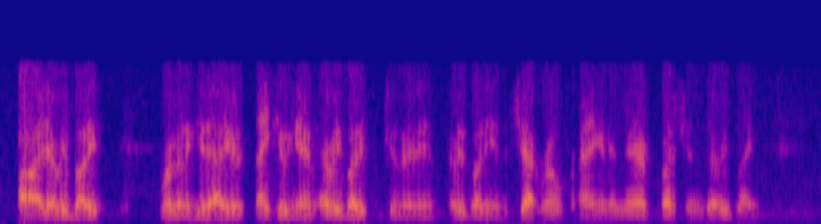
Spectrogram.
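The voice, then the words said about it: Hoarse, strained, failing voice. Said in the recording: “I can barely talk. I'm losing my voice”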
